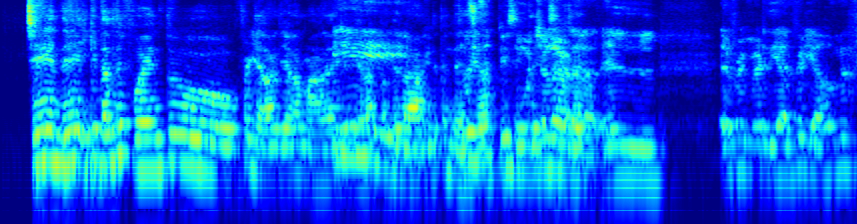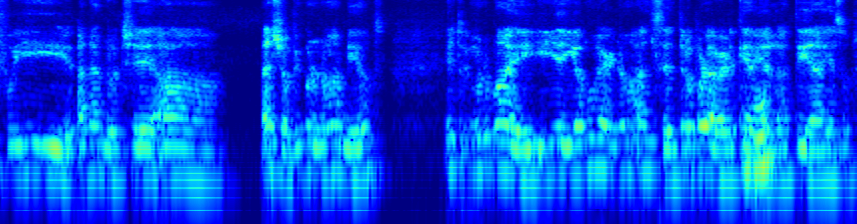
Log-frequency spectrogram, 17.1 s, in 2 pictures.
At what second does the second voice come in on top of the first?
3.3 s

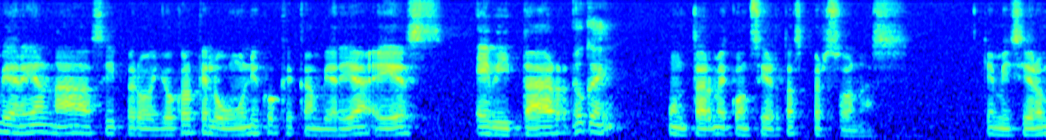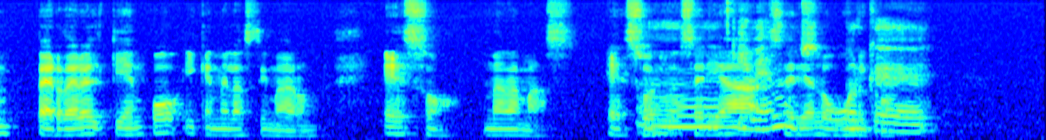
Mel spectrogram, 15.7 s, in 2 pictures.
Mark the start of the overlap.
12.6 s

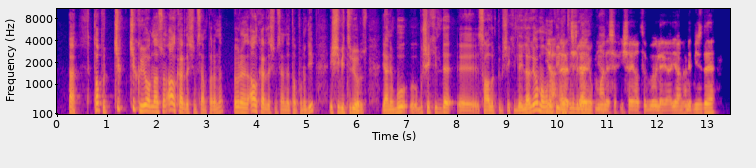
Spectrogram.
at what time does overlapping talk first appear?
9.8 s

